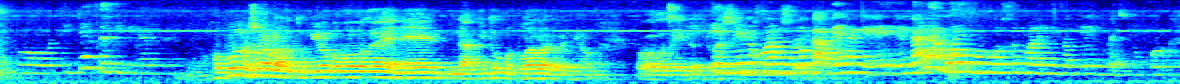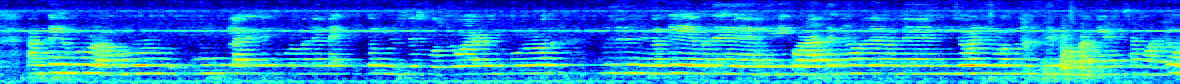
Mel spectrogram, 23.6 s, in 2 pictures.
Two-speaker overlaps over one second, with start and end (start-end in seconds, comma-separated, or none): 6.9-8.3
